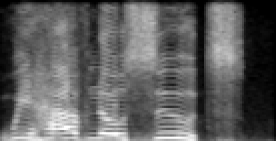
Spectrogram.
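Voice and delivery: very high, loud calling out. Recounting a skinny-dipping scene from a movie, Crispin Glover calling out. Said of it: "Crispin Glover just calls out".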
